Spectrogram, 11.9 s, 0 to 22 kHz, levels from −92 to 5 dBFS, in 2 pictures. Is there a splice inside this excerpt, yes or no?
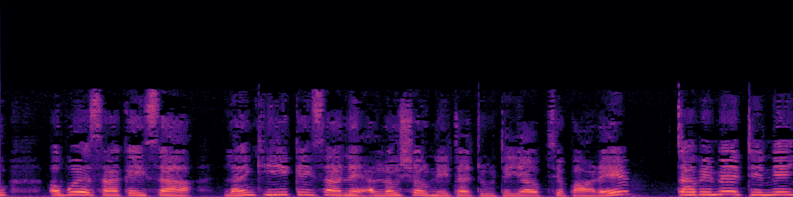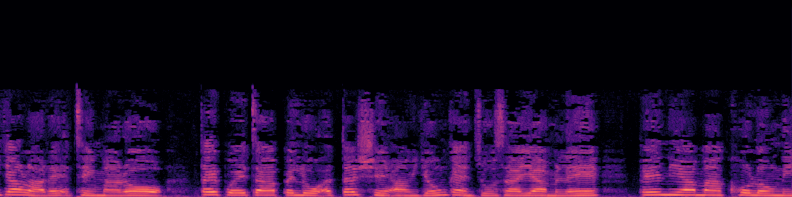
no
